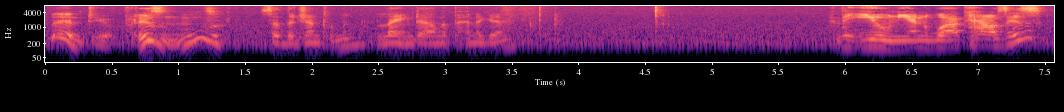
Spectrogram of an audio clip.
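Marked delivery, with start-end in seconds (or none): 0.0-1.3 a courteous charity collector; hammed-up polite visitor; portly gentleman. 5.9-7.5 slow, pressing demand; mock demanding old miser. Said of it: "demanded Scrooge".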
